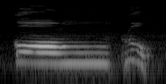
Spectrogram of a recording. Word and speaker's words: 公路: Gōnglù. This character pronounced gōng, right? Public, right? This character will pronounce the lù. Lù is road or path. Okay. Gōnglù, okay. Gōnglù together, right?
